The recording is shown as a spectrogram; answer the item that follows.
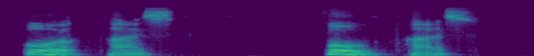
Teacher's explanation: Que decíamos que es como hacer una E, pero con los labios redondeados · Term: la E redonda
